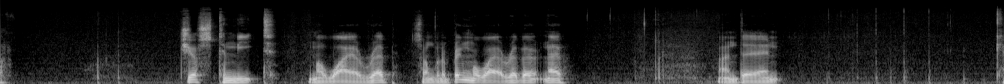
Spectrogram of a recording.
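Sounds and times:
light background hiss: 0.0 - 10.0
small ticks and taps: 8.2 - 9.8.

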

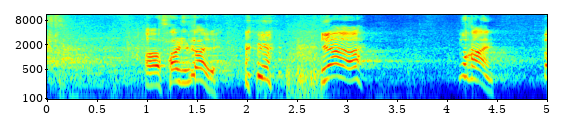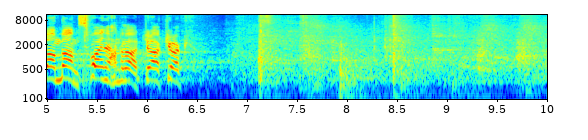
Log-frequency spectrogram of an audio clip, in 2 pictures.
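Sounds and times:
background hiss of hall: 0.0 - 10.0.

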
